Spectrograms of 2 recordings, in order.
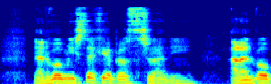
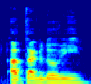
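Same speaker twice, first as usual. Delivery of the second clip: plain reading voice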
